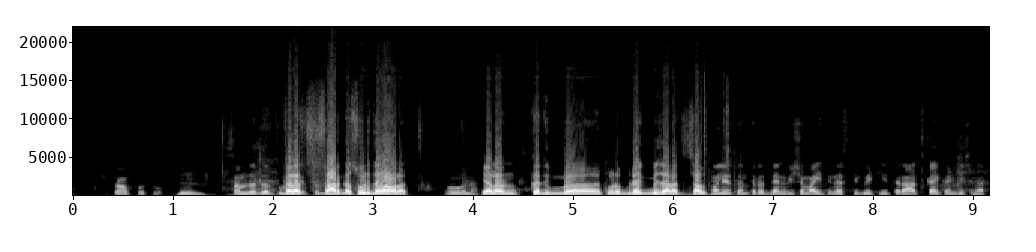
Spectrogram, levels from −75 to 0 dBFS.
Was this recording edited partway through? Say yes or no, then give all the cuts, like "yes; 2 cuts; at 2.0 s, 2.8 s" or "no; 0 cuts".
yes; 1 cut; at 6.4 s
